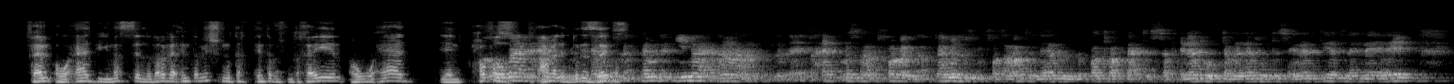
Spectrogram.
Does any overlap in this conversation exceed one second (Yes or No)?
Yes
